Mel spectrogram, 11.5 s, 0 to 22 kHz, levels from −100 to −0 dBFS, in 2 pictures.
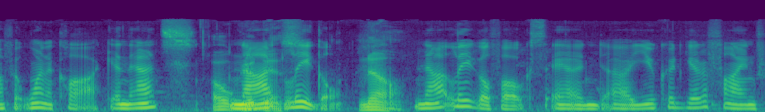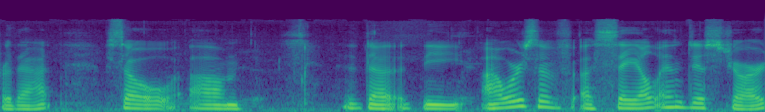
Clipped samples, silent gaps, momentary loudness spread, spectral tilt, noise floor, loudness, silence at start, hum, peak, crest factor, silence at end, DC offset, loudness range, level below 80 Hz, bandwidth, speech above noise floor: under 0.1%; none; 9 LU; -6.5 dB/octave; -47 dBFS; -26 LUFS; 0 s; none; -4 dBFS; 22 dB; 0 s; under 0.1%; 7 LU; -48 dBFS; 11 kHz; 23 dB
